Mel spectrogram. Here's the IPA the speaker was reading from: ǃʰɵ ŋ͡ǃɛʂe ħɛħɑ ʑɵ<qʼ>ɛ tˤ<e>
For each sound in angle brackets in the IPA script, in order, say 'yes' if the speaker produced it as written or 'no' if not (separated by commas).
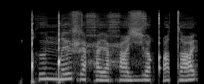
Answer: yes, yes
